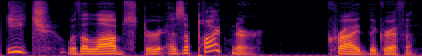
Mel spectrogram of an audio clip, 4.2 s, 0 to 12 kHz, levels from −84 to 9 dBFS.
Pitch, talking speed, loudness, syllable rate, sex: 150 Hz, 140 wpm, -18 LUFS, 3.8 syllables/s, male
